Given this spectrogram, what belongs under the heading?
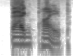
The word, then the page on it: bagpipe: American English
